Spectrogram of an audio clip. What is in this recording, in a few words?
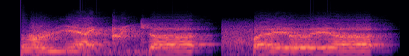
robot voice reactor failure fx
